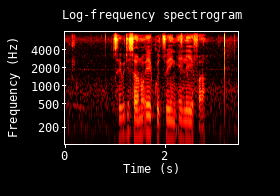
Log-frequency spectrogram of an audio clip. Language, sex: Southern Sotho, male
